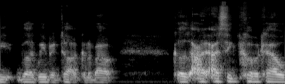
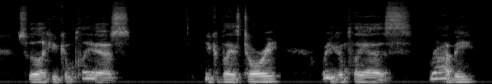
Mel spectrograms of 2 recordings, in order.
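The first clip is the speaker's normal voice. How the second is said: voice cracking and breaking. Listing playable fighters for an imagined game, voice cracking. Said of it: "I keep having voice cracks".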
